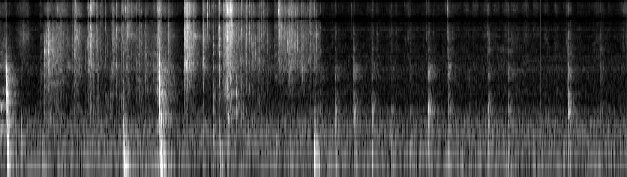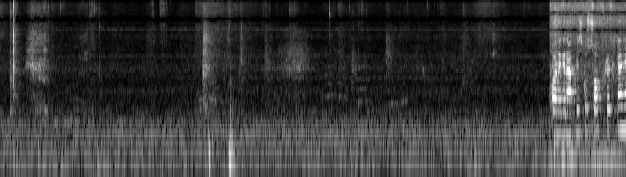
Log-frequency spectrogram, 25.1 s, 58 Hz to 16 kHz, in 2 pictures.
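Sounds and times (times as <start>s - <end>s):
sheet crinkling: 0.8s - 6.4s.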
